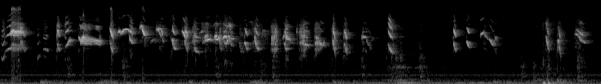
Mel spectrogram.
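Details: Common linnet, its first song: a rapid, varied twitter of chirps and short trills, dense in the first two seconds and then breaking into spaced bursts, with a faint steady hum beneath.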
